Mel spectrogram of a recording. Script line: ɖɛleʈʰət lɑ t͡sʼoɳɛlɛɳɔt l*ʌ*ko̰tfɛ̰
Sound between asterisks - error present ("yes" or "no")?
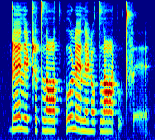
yes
